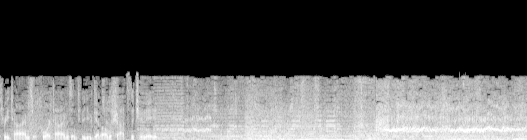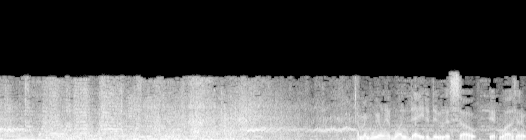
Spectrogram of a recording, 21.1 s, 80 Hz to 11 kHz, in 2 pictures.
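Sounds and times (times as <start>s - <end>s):
speech: 0.0s - 3.9s, 17.7s - 21.0s
roaring car engines of racing vehicles in a film chase: 1.4s - 21.0s
tires squealing and skidding in a film chase on a New York street: 2.8s - 21.0s.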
